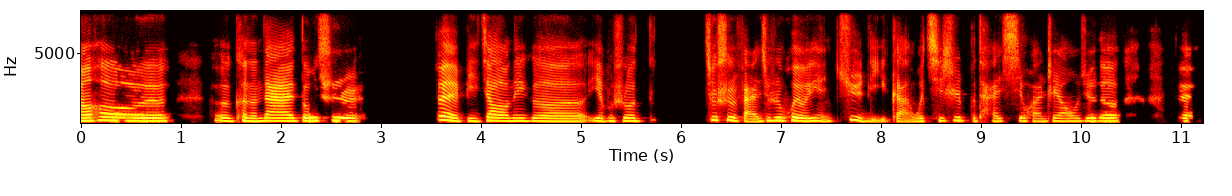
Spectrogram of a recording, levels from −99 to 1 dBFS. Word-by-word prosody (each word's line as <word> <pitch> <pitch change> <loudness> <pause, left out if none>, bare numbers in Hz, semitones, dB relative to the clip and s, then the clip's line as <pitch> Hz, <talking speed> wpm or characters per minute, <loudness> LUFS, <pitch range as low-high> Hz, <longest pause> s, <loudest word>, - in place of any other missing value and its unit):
然 220 +1 +6
后， 245 -1 +3 1.0
呃， 205 -1 -1
可 225 - 0
能 195 -1 +1
大 220 - +4
家 210 0 +6
都 220 +1 +3
是 210 -3 +1 0.7
对， 265 -7 +7
比 200 -1 -5
较 210 0 +1
那 210 0 -1
个 190 -2 0
也 200 -2 -2
不 200 +1 -5
是 - - -9
说 210 -1 +1 0.7
就 265 - -1
是 255 -3 +1
反 190 -3 -1
正 175 - -4
就 225 +4 -4
是 230 0 +1
会 225 +1 +2
有 200 - +4
一 - - +2
点 205 -1 -4
距 250 +4 -2
离 190 - -8
感， 190 - -4
我 190 - -3
其 195 +3 -3
实 235 +2 -3
不 215 -3 -10
太 190 -2 -7
喜 200 +2 -2
欢 190 -2 -7
这 200 +1 -5
样， 195 0 -4
我 195 - -5
觉 205 0 0
得 210 -1 0 0.6
对。 205 -1 -1
205 Hz, 235 characters per minute, -23 LUFS, 195-220 Hz, 1.0 s, 对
